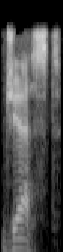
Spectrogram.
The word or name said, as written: jest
